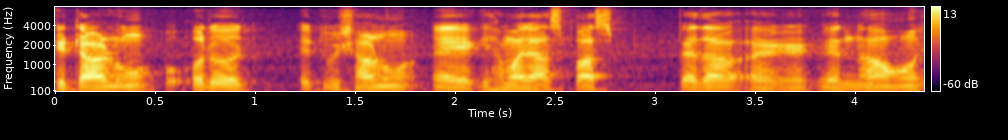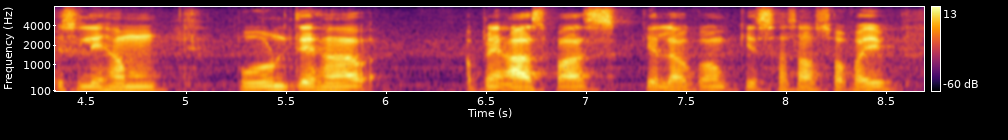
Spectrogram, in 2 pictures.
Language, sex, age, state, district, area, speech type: Hindi, male, 45-60, Rajasthan, Jaipur, urban, spontaneous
